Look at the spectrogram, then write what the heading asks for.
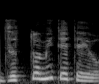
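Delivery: ordinary delivery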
